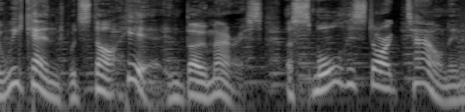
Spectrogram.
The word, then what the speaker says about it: Beaumaris: Welcome to Beaumaris Castle, often pronounced as Beaumaris Castle, and it's famous for being a castle that was never quite finished.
